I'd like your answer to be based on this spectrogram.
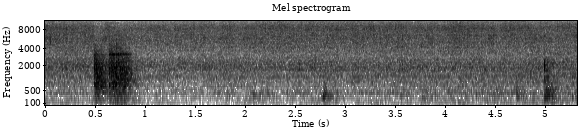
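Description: Onion rings frying in a pan for a Filipino bangus fish steak, a steady close sizzle throughout, with a brief clatter near the start and faint clinks later, no voices.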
